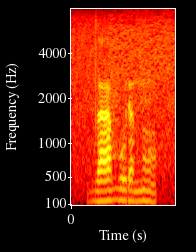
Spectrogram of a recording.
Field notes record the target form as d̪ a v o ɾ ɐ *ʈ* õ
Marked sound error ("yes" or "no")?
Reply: yes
